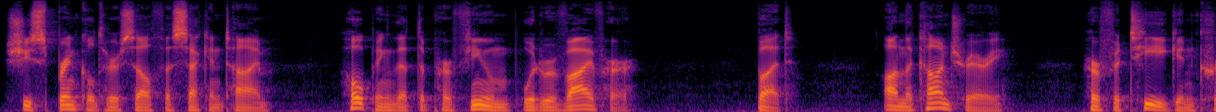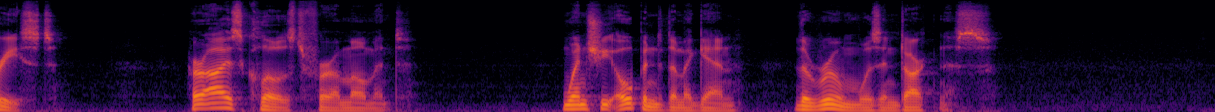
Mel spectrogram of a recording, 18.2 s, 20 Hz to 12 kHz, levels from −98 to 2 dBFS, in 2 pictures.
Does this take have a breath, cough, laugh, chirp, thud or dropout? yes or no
no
